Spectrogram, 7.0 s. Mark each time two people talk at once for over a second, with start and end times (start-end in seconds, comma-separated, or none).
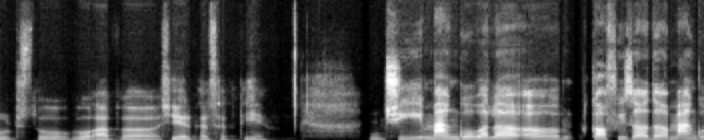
none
